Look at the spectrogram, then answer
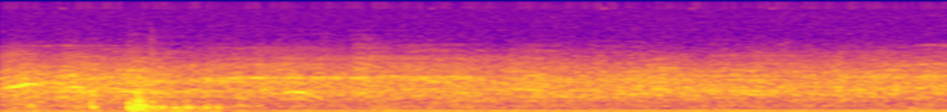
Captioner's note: crowd cheering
